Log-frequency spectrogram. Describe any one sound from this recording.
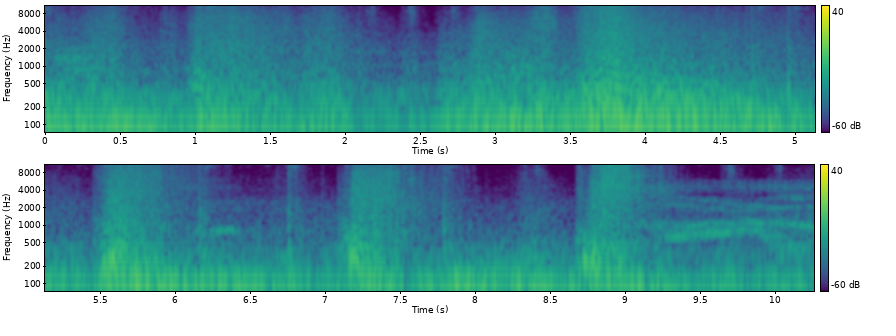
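Heavy blades slash and strike flesh with wet, crunching hits.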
